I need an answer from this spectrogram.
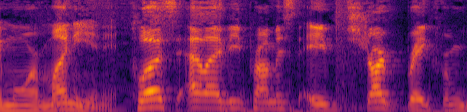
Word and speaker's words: LIV: money in it plus Liv promised a sharp break from golf's fussy traditionalism starting with its name which when pronounced rhymes with give but it's actually the Roman numeral for 54.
